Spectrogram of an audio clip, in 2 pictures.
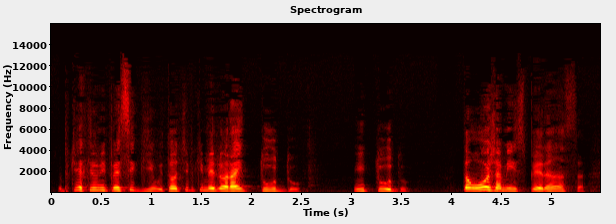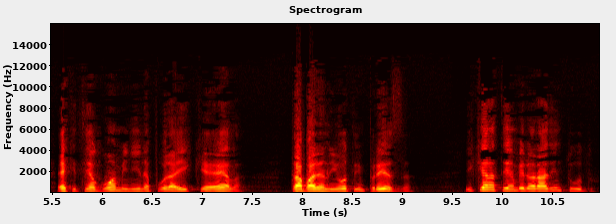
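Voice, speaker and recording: Middle-aged Brazilian man, motivational speaker on stage; lively, jokey storyteller, slightly high voice, dry close sound. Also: fast, no room sound. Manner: animated, jokey, addresses audience directly. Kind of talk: storytelling keynote talk.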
